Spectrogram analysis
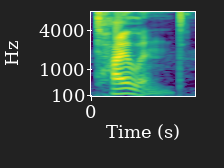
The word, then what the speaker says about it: Thailand: have the test sound sometimes th is not a fe it's a te for example Thomas or or Thailand yeah it's a th but it's a te Thailand Thailand um for D also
